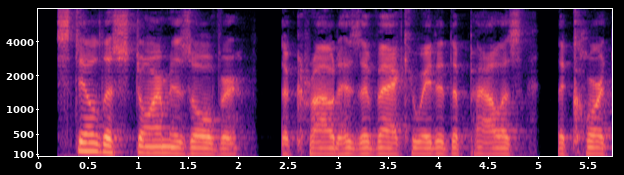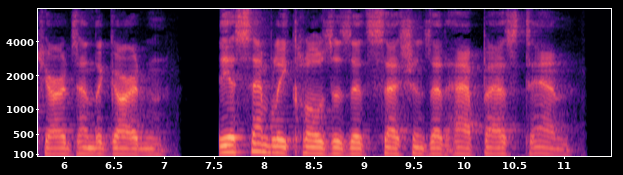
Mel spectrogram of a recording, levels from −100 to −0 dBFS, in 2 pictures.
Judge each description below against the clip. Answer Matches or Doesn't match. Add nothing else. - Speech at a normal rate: Doesn't match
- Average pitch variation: Doesn't match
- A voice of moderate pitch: Doesn't match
